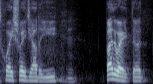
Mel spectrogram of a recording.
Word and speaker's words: 鱼: By the way, saying fish in Chinese is very difficult. Yu. Yeah, yu. It's yu, but it's. But the way you pronounce it is, yu. It's in the back of your throat.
